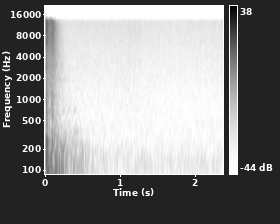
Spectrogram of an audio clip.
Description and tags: Body Hitting StageProcessed
For "Man of La Mancha" I needed the sound of Don Quixote hitting the stage while off stage fighting windmills. I dropped a sandbag a few times, and added the sounds together. You can hear the slight reverb from our walls. I wanted the slight echo effect of the stage, so that the audience thought he really fell.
